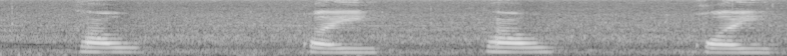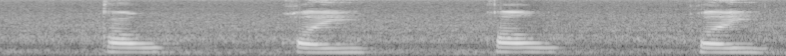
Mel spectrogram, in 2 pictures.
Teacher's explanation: क़ौफ़ को एक अलिफ यानी 3 हरकत के बराबर खींच के पढ़ेंगे। क़ौफ़ हुर्फ़ मुस्तआलिया है, लिहाजा इसकी आवाज़ हलक से मोटी अदा होगी।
